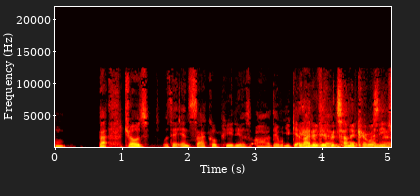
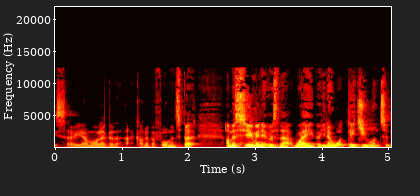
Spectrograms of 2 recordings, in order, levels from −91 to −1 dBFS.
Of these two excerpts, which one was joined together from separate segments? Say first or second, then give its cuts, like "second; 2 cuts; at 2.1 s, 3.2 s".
first; 4 cuts; at 1.1 s, 1.5 s, 3.4 s, 3.8 s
